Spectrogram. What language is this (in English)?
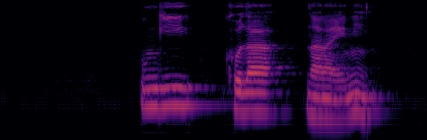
Nepali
